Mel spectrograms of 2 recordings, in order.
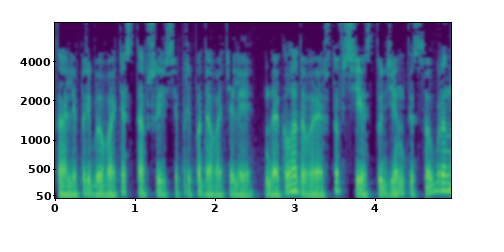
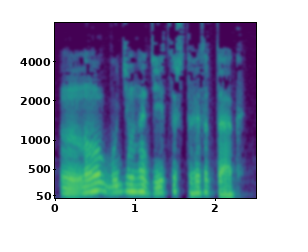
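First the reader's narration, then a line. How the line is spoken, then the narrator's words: Grumbling under breath. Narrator (Russian): пробурчал вполголоса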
